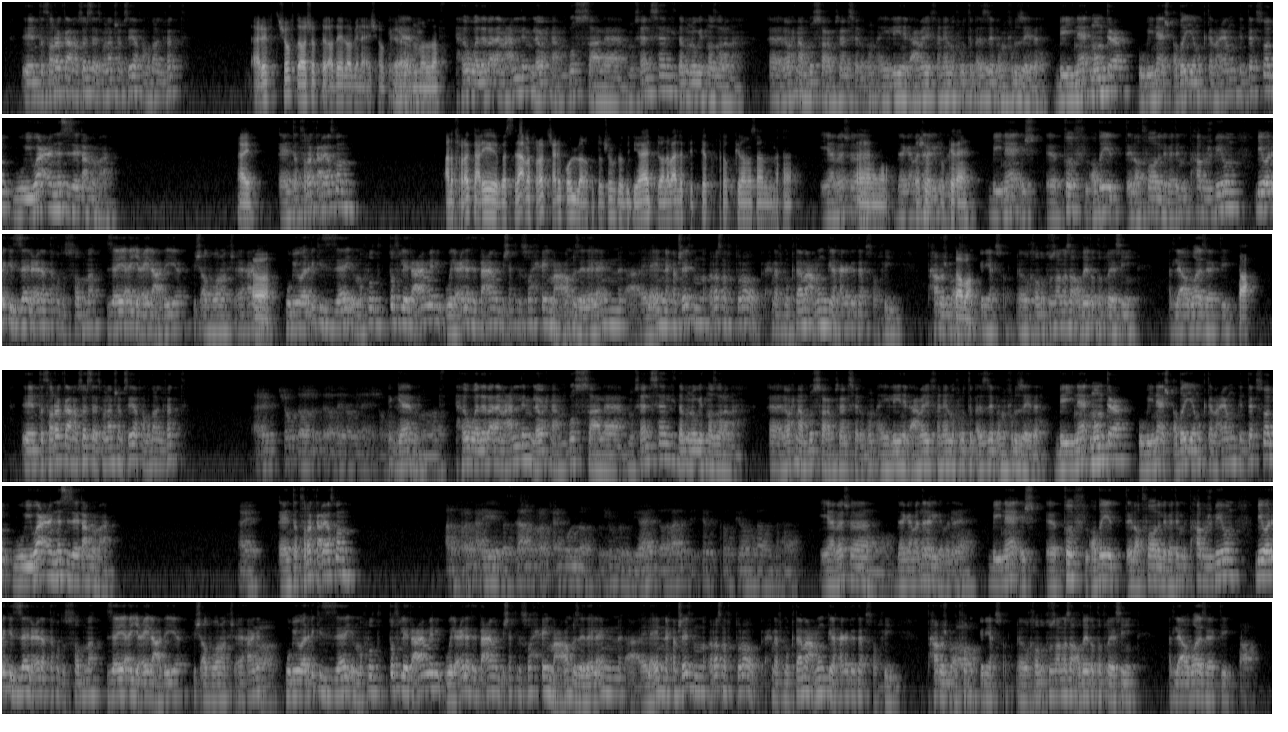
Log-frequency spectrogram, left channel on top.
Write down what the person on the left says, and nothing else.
عرفت شفت اه شفت القضية اللي هو بيناقشها وك-
والموضوع ده
ايوه
انا اتفرجت عليه بس لا ما اتفرجتش عليه كله انا كنت بشوف له فيديوهات وانا بقلب في التيك توك كده مثلا
آه،
اشوف
له كده يعني
اه
طبعا
صح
